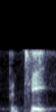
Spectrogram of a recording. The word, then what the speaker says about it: Philippe Petit: Petit. I think this T is silent. He's French.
